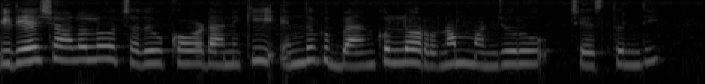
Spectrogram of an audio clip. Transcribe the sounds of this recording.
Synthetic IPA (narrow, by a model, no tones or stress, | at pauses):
ʋid̪ɛːʃaːlɐlo̞ːt͡ʃɐd̪uːkɔːʋɐɽaːnikiʔe̞nd̪ukubjaːŋkulːo̞ːɾunɐmːɐɲd͡ʒuːɾut͡ʃe̞ːst̪und̪i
